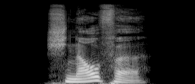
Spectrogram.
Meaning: inflection of schnaufen: 1. first-person singular present 2. first/third-person singular subjunctive I 3. singular imperative
- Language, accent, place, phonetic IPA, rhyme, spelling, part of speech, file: German, Germany, Berlin, [ˈʃnaʊ̯fə], -aʊ̯fə, schnaufe, verb, De-schnaufe.ogg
